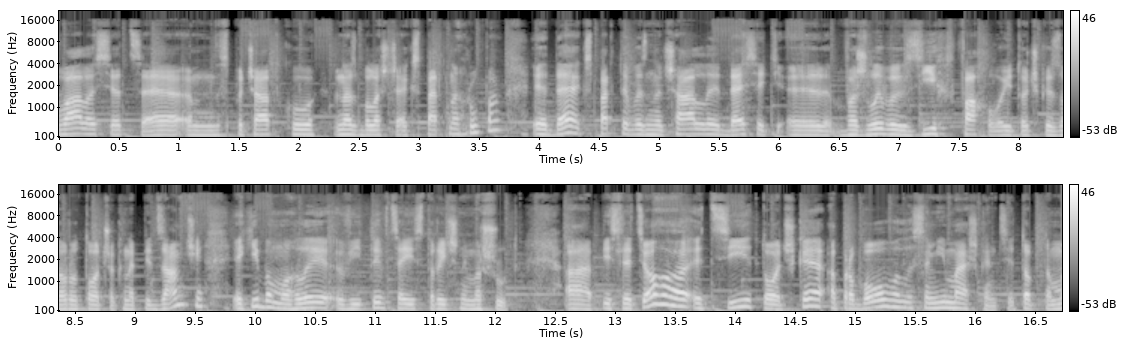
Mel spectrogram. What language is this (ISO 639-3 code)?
ukr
